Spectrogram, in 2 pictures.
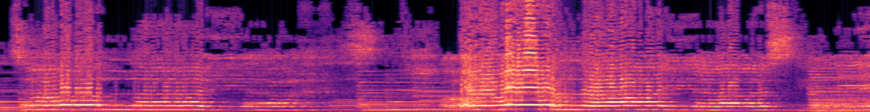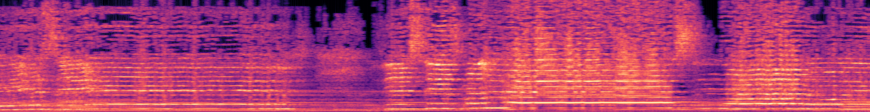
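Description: A young female singer singing live, holding long notes over a sustained instrumental backing. Her voice is loudest about four seconds in and again near the end.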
